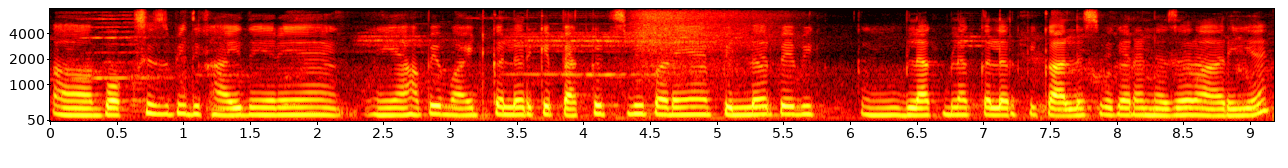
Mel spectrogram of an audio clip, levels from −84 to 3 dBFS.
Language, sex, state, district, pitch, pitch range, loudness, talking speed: Hindi, female, Punjab, Kapurthala, 195 Hz, 190-210 Hz, -17 LUFS, 185 wpm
